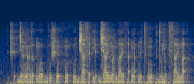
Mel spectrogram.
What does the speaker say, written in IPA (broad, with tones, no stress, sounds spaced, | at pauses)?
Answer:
kʰ ɪ˦ ʔ d͡ʑ ã˦˨ ŋ ã˦˨ z ʊ˦ ʔ m o˨ b u˦ ʃ ũ˨ h ũ˦ h u˨ d͡ʑ ä˨ s ɛ˦ ʔ j ɪ˦ ʔ d͡ʑ a˦ ɪ̯ m ã˦˨ b a˦ ɪ̯ θ ä˦ ʔ ŋ ä˦ ʔ m ḭ˦˨ tʰ ũ˨ | d u˨ j ʊ˦ ʔ s a˨ ɪ̯ m ä˦ ʔ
